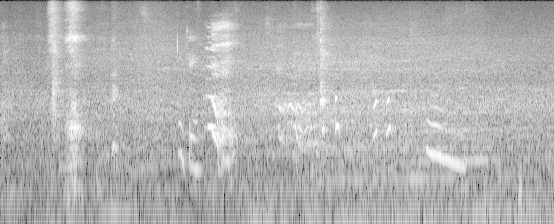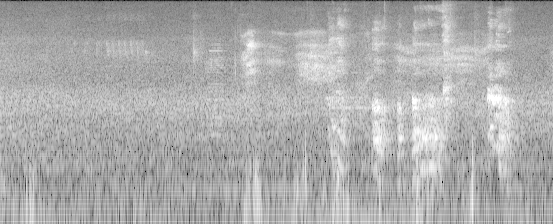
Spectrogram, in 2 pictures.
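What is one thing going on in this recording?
A dog whines excitedly nearby.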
